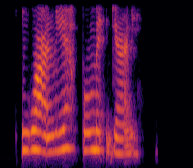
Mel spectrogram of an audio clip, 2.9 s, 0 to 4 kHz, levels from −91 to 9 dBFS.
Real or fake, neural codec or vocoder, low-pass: fake; codec, 16 kHz, 4 kbps, FunCodec, trained on LibriTTS, 50 frames a second; 3.6 kHz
